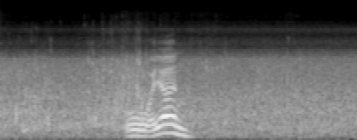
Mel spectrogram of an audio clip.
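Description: A gently flowing, knee-deep river on the way to Makibato Falls in the Sierra Madre mountains at Dingalan: a steady soft rush of water throughout, with someone speaking briefly in the middle.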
